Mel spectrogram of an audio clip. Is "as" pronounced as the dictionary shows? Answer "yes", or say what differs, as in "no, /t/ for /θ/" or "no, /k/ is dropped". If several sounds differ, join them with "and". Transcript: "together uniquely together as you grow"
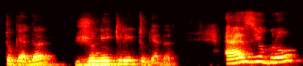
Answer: yes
